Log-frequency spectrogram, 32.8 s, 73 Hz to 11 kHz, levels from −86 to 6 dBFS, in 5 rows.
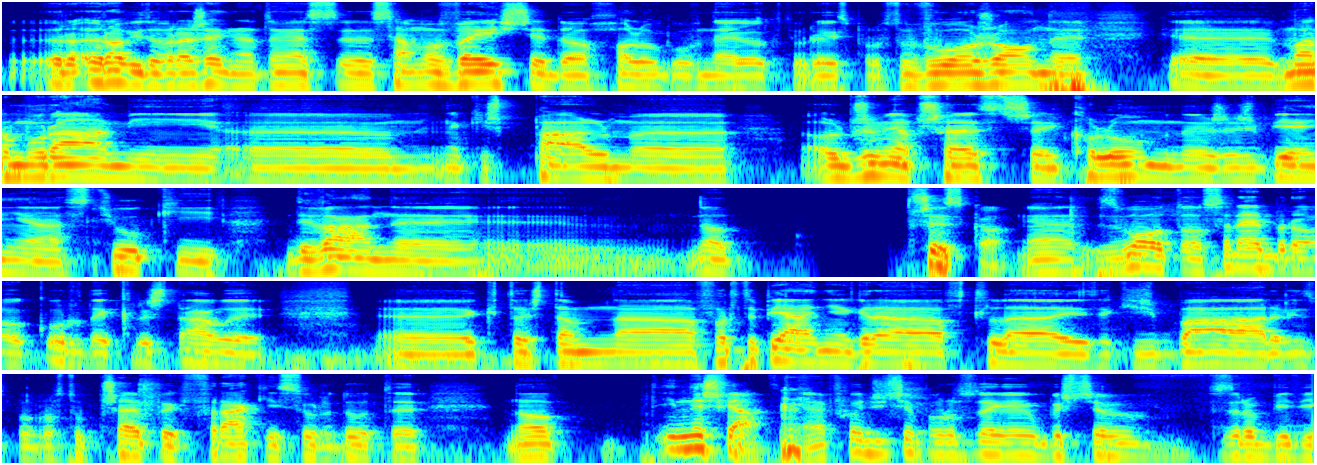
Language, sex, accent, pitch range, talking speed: Polish, male, native, 85-105 Hz, 100 wpm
